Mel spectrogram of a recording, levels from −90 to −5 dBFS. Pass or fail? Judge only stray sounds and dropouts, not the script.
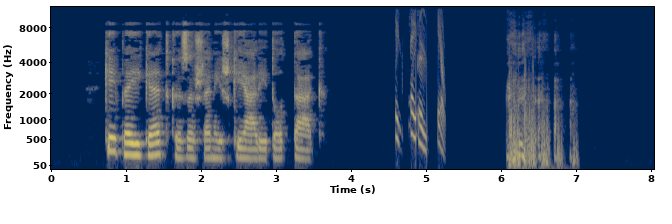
fail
